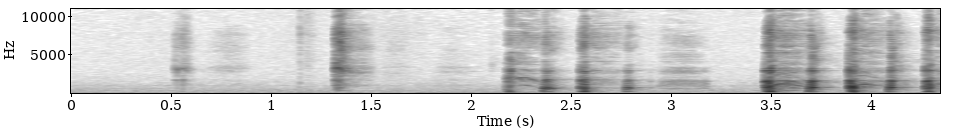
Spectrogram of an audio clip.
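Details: 6-month-old baby acting a cough: a string of short, soft cough-like bursts made on purpose, a voluntary (fake) cough rather than illness.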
